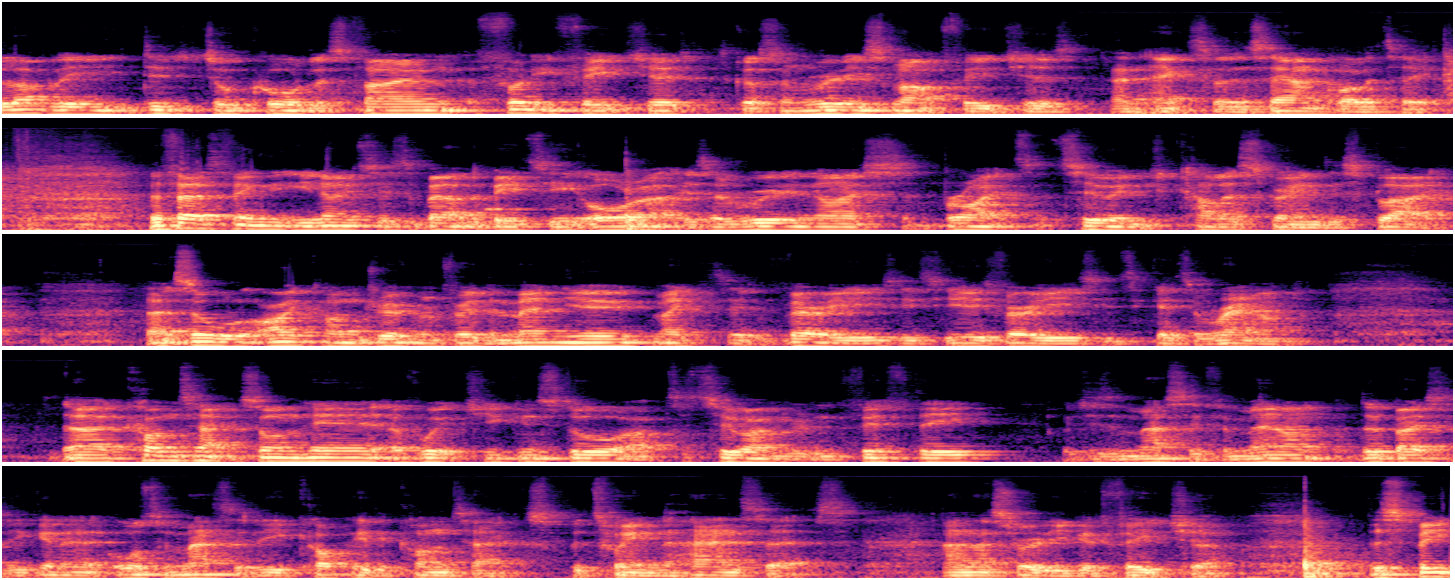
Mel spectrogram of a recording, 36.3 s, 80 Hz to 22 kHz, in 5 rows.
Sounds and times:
Speech: 0.0s - 7.3s, 8.0s - 21.2s, 22.0s - 36.2s.

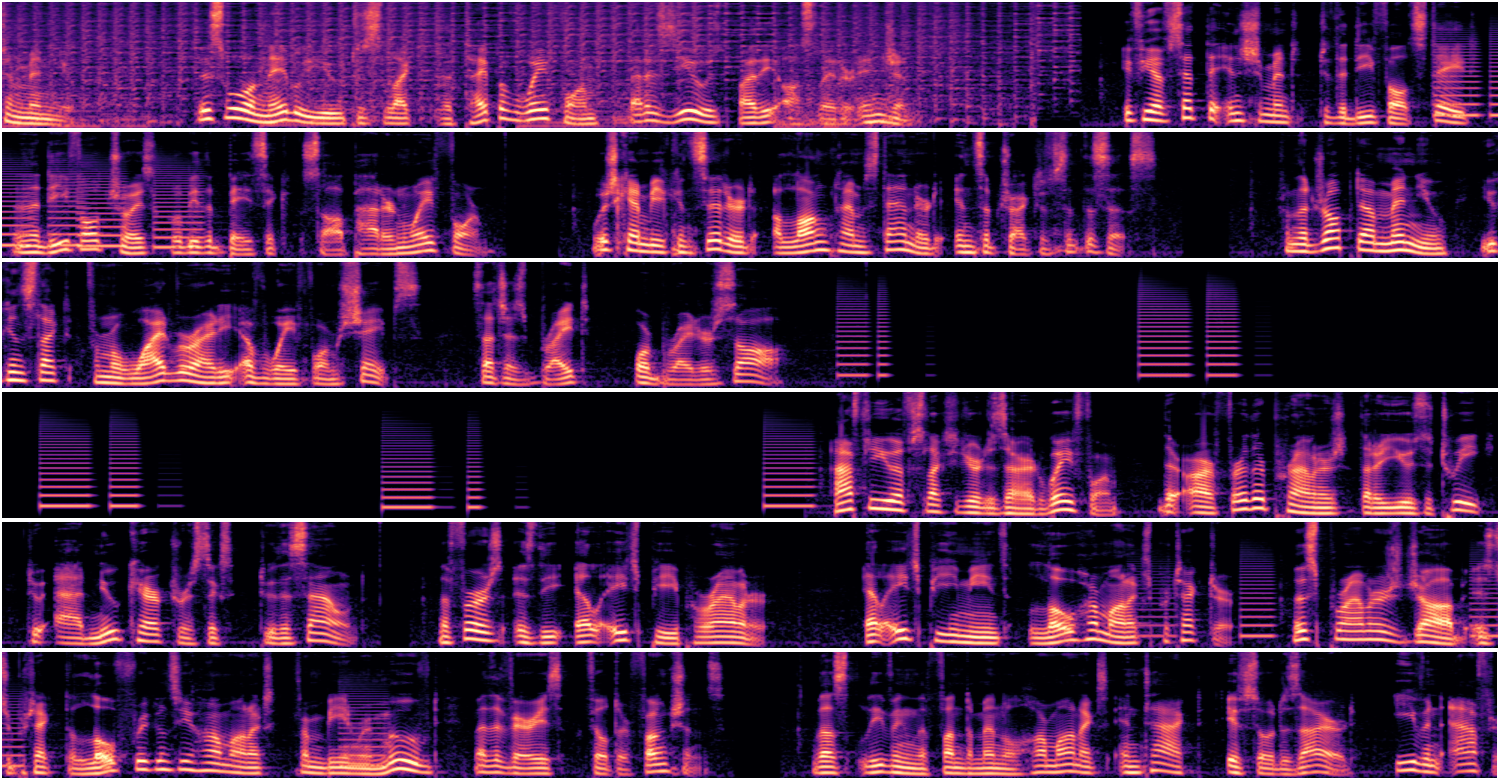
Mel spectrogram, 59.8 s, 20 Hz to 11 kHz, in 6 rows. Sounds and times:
Speech: 0.0s - 0.6s, 1.3s - 6.1s, 7.5s - 13.3s, 13.9s - 17.8s, 18.5s - 25.2s, 35.4s - 45.0s, 45.6s - 59.8s
Music: 0.0s - 7.2s, 9.6s - 11.5s, 30.2s - 31.2s, 35.0s - 35.5s, 47.3s - 48.5s, 49.6s - 50.3s, 52.1s - 52.6s.

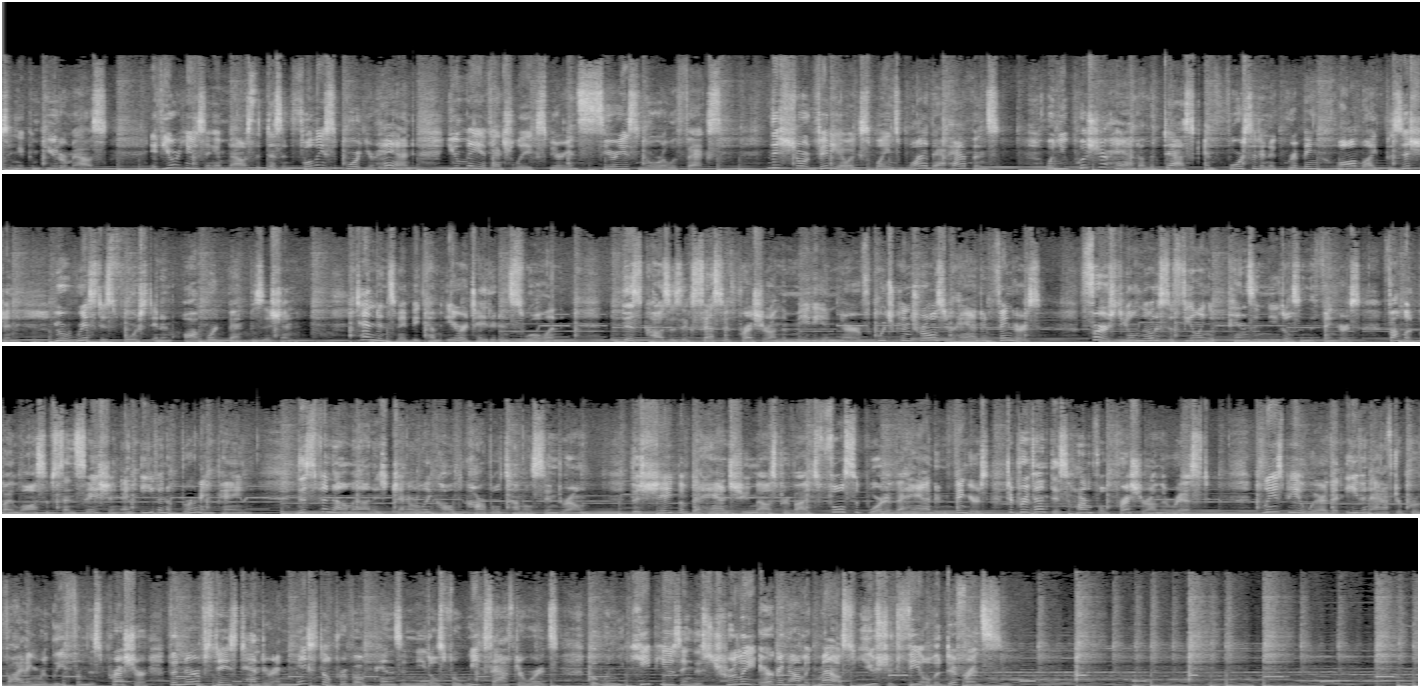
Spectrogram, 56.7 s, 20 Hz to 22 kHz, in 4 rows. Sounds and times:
Speech: 0.0s - 52.6s
Music: 0.0s - 56.7s.

